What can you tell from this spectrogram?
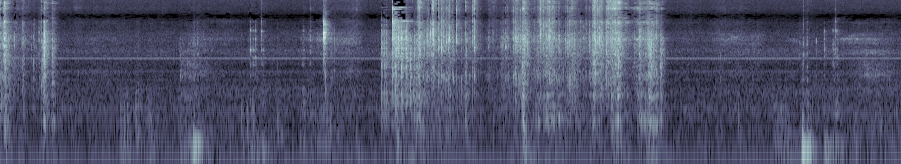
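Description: Loose metal wrenches clinking and rattling against each other as they are rummaged through in a bag, in irregular bunches of sharp clicks.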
